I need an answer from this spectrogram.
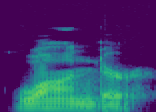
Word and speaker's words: wander: Wander is pronounced with the short O sound, the sound ah, like you hear in hot and stop. Wan, wander. It's an open sound. Ah, wa, wander.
